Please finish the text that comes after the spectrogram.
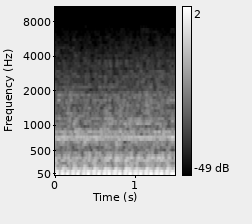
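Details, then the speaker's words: Beko WTK104121A 10kg 1400 rpm washer, Cottons 40° + Fast+, spin: fast steady thumping knock over low drum hum, door clattering as the unbalanced load shakes the machine. "Like, see how, with it being unbalanced, can you hear the door, like, clattering a bit?"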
